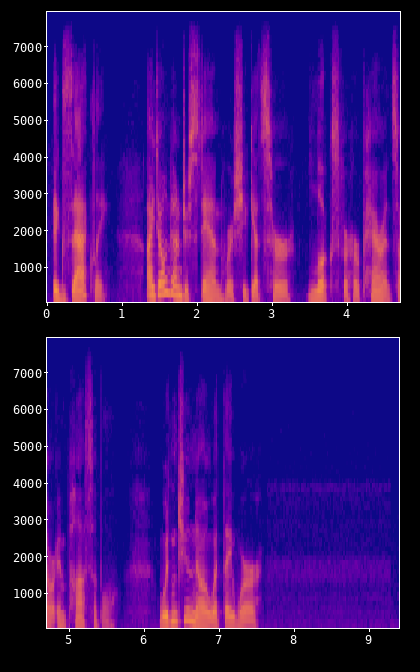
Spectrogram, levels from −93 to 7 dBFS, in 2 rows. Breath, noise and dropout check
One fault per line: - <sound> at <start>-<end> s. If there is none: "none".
none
